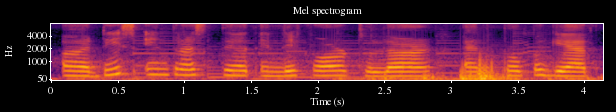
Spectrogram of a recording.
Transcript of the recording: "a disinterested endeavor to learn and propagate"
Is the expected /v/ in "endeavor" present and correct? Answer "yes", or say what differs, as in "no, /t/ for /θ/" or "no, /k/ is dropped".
no, /f/ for /v/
